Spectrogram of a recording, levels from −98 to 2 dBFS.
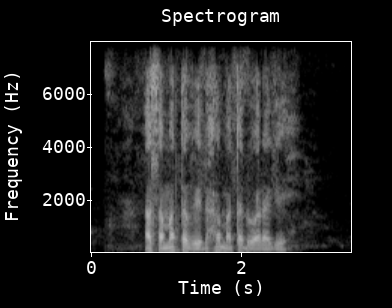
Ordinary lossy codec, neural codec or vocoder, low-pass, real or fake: Opus, 24 kbps; vocoder, 44.1 kHz, 128 mel bands every 512 samples, BigVGAN v2; 7.2 kHz; fake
